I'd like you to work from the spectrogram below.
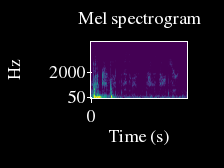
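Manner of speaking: hushed whisper to herself. Real, not acted. Admiring a sticker to herself, whispered. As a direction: breathe it under the breath.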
